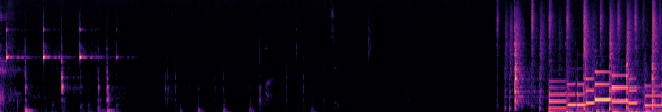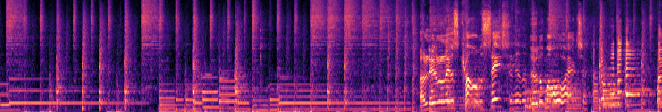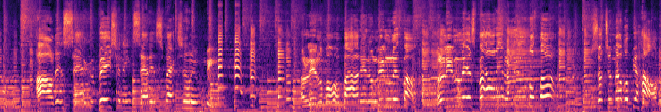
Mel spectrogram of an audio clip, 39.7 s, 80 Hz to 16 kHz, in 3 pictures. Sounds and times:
Jazz: 0:10.0 - 0:39.7.

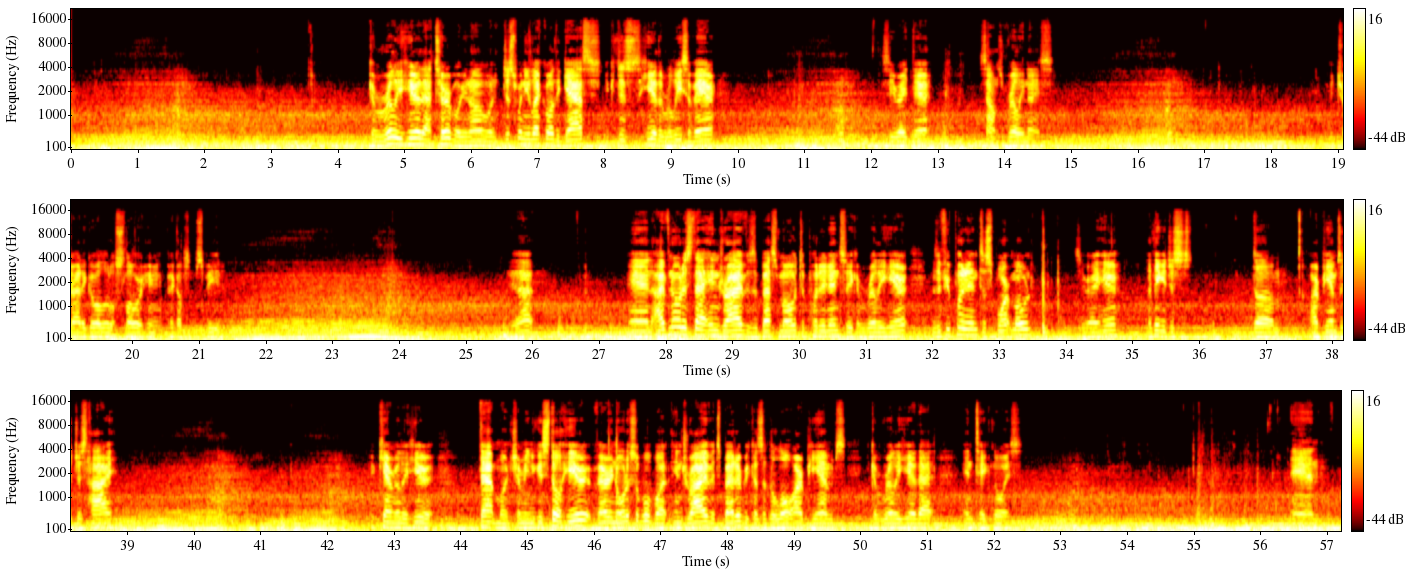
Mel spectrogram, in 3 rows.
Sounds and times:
Speech: 0:04.5 - 0:09.7, 0:12.2 - 0:12.9, 0:13.7 - 0:14.7, 0:18.9 - 0:21.4, 0:25.6 - 0:26.0, 0:27.4 - 0:33.5, 0:34.2 - 0:35.9, 0:36.8 - 0:38.8, 0:42.7 - 0:43.6, 0:44.3 - 0:52.4, 0:56.4 - 0:56.9.

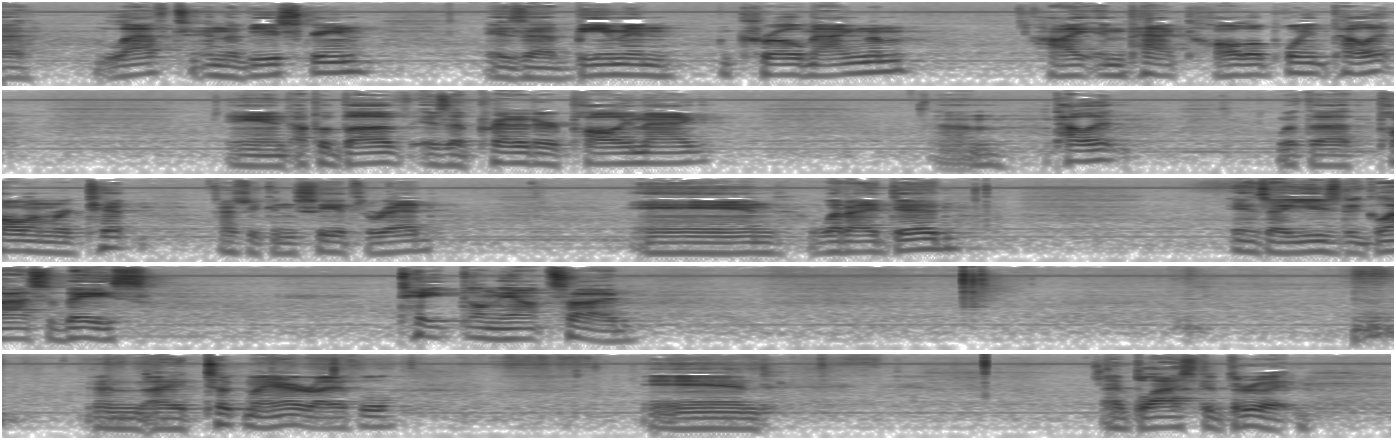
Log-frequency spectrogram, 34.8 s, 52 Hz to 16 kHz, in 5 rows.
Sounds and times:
Speech: 0:00.0 - 0:07.1, 0:08.1 - 0:10.6, 0:11.6 - 0:12.7, 0:13.3 - 0:16.2, 0:17.0 - 0:18.8, 0:20.0 - 0:21.7, 0:22.8 - 0:24.1, 0:28.2 - 0:29.9, 0:31.0 - 0:31.8, 0:33.3 - 0:34.5.

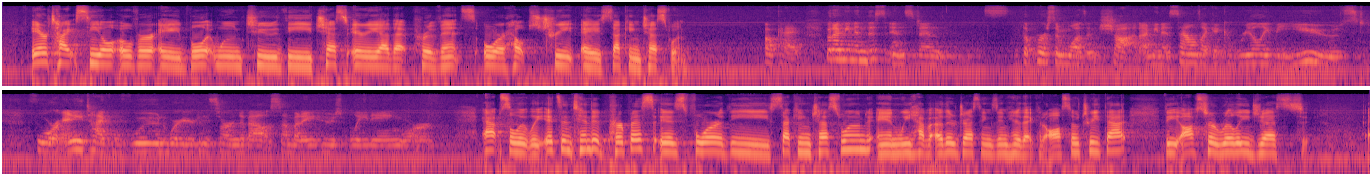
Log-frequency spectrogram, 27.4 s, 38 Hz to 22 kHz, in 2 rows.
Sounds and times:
Speech: 0:07.6 - 0:09.6, 0:10.2 - 0:27.3.

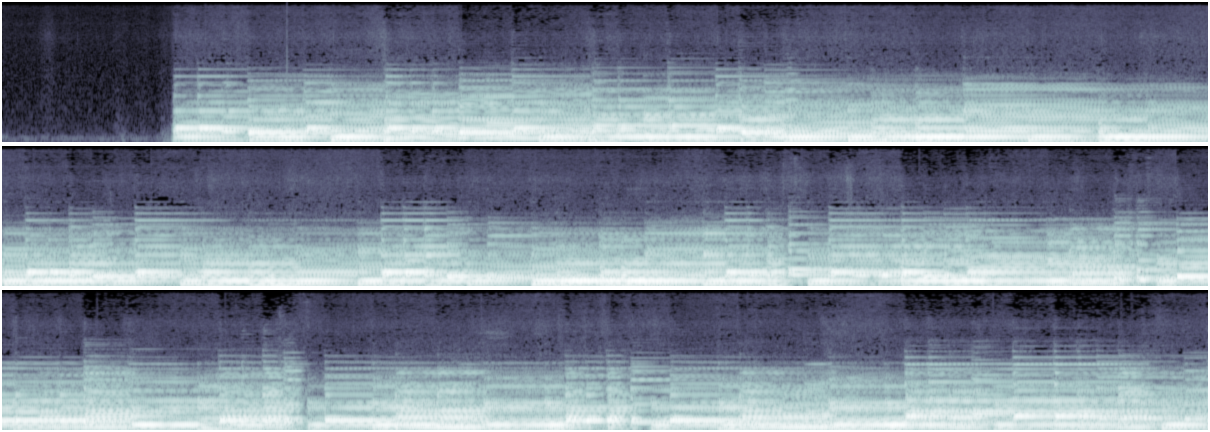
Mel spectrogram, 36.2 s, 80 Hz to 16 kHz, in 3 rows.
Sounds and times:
Music: 0:01.7 - 0:36.1.

